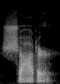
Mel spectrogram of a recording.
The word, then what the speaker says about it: shot her: But if I link the words, then the H is silent, then you hear shot her, shot her. The T changes to a fast D.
